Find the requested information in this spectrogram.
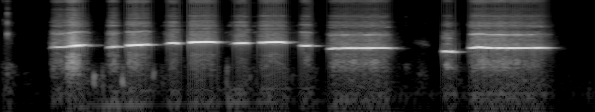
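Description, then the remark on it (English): A person walking down an empty tunnel whistles the bouncy marching tune The Ants Go Marching, a quick run of short clear notes followed by a few longer held ones, alone with no talking. “I follow the butterfly down an empty tunnel while whistling my favorite tune, The Ants Go Marching.”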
